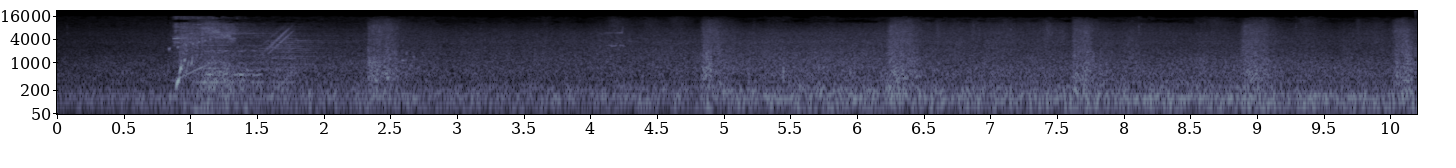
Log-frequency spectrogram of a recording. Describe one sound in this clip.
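Footsteps run over sand.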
